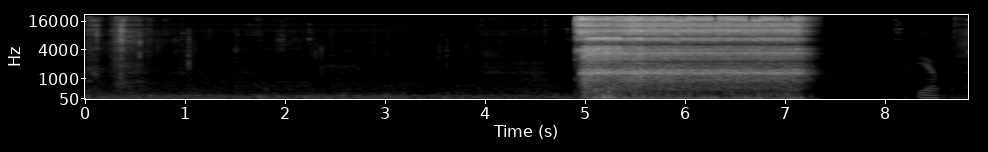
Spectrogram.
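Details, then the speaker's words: Yamaha MZ300 engine from a Ridgid 5700 W generator, formerly seized, with the cylinder pressurized by air; a steady, loud hiss of air, WD-40 and oil escaping past the exhaust valve; the exhaust valve is leaking. "that's a big leak. And you can actually see some of that WD-40 and oil blowing through there when I did that. So that is the problem for sure."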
